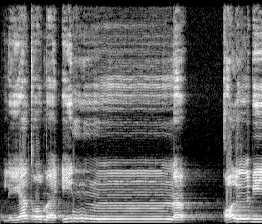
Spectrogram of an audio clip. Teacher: نون مشدد ہے، نون میں غنہ کریں گے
